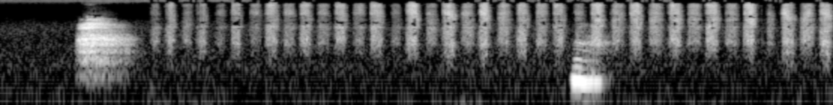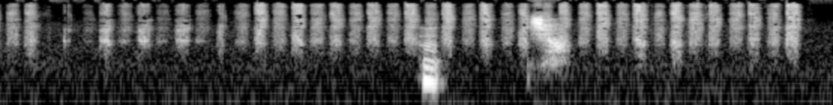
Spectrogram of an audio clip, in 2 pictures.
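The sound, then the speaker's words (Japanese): Rapid rasping strokes of a file worked back and forth in a steady, dense rhythm, broken by a few louder knocks, with no voices. “これで大丈夫そう。なら、このままこっちもヤスリを。”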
